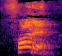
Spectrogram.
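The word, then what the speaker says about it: foreign: ई आई जी एन, फॉरेन, फॉरेन, ठीक है। तो यहां पर आप देख रहे हैं जो जी है वो कैसा है, साइलेंट है, ठीक, मुख है इसका, हम यहां प्रोनाउंसिएशन नहीं करते।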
